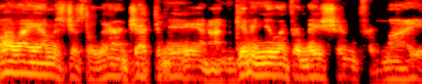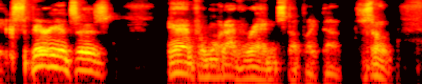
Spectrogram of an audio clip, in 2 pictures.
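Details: Adult male, total laryngectomy about two and a half years earlier for cancer treated with chemotherapy and radiation, uses an HME, apparently esophageal speech; stoma hurts after heavy talking; alaryngeal speech after total laryngectomy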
